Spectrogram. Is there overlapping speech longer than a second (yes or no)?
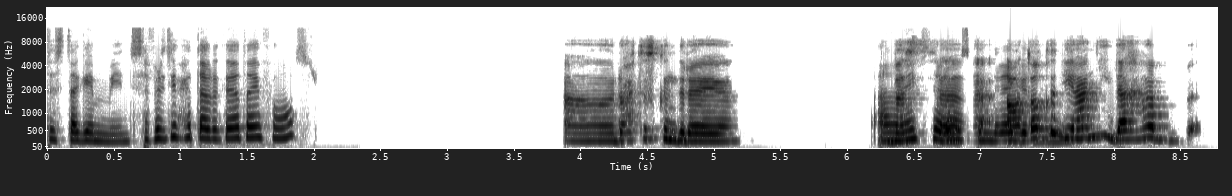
yes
